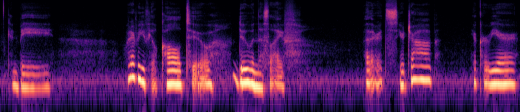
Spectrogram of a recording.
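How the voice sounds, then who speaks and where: Guiding a meditation, a woman speaks in a dark, relaxed, mid-range voice full of vocal fry, soft and breathy to the point of nearly whispering. She goes very slowly, leaving gaps between short, gentle phrases, with slight background noise behind her.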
